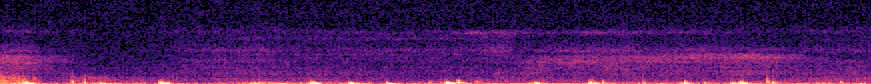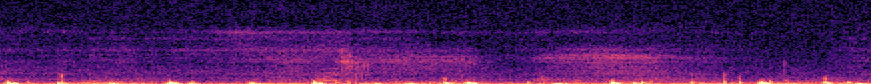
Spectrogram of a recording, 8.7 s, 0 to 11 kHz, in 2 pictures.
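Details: Heartbeat recorded through a mother's stomach with a phone held to the belly: soft low thuds about 80 a minute over steady hiss, with gurgling noises.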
